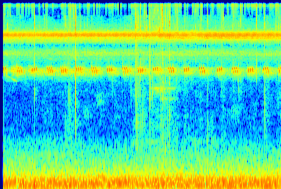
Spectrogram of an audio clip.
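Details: A cricket in grass in the morning: a steady, high, evenly pulsed chirring with a fainter continuous higher tone above it, over a constant low rumbling background noise.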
